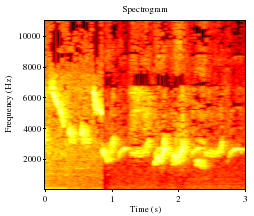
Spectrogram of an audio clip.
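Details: A wambi, played as a lure recording to get birds singing, sings quick, sweet whistled phrases that slide between high and middle notes, over a low hum that cuts out partway through.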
